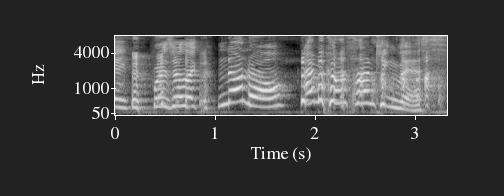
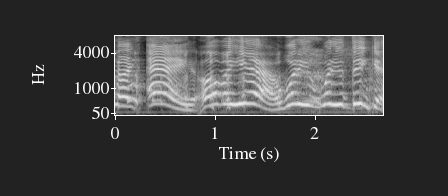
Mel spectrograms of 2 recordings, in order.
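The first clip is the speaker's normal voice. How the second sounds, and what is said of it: Poor put-on New York accent. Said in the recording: “My terrible New York accent.”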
